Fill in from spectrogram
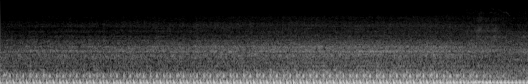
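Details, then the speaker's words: Long-stored car with 104 (thousand) miles, first crank after sitting with oil in the pan: steady heavy knock about 2.5 per second over idle, suspected rod knock; after running a while and building oil pressure the knock went away. "almost oh we got rod knock I don't know how long this thing hasn't been started for oh yeah you could hear it bad"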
